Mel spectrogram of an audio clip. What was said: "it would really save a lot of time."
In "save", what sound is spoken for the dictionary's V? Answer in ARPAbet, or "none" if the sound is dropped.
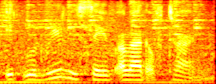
V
